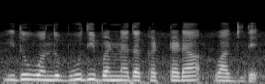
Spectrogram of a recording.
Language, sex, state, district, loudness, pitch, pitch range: Kannada, female, Karnataka, Bangalore, -15 LUFS, 195 Hz, 185-210 Hz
